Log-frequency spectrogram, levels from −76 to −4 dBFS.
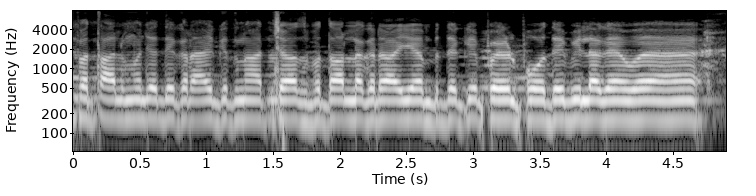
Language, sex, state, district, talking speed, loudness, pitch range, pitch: Hindi, male, Uttar Pradesh, Jyotiba Phule Nagar, 230 wpm, -14 LUFS, 160-165 Hz, 160 Hz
